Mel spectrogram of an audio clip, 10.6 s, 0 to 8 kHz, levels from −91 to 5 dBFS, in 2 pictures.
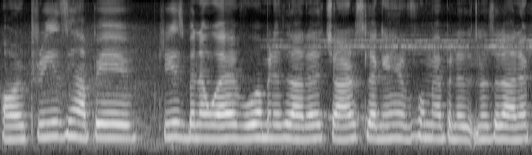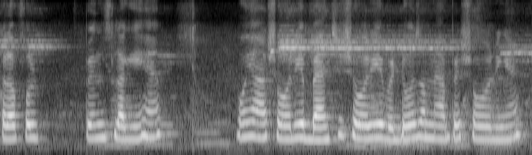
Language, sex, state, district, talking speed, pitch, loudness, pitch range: Hindi, female, Jharkhand, Sahebganj, 275 wpm, 230 Hz, -15 LUFS, 220-235 Hz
